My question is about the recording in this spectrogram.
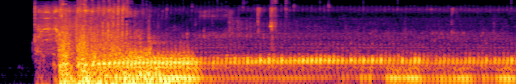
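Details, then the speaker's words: Polaris Sportsman that would not start, first start after a valve adjustment: engine catches with a loud burst, then a thumping idle with a regular bang about four times a second; source unknown. "I'd say it's running she's got some banging in there though whatever that is"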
